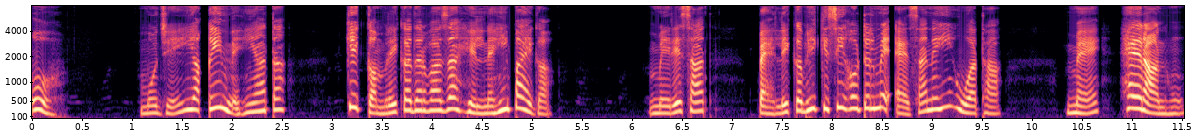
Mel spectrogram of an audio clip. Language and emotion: Urdu, surprised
